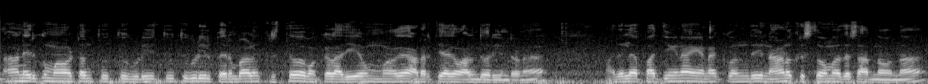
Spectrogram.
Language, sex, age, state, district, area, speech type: Tamil, male, 30-45, Tamil Nadu, Thoothukudi, urban, spontaneous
